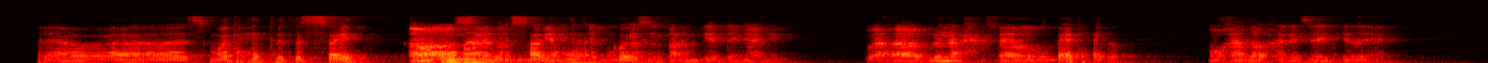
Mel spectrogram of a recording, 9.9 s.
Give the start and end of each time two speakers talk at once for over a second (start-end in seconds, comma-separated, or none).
2.8-4.4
